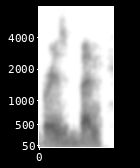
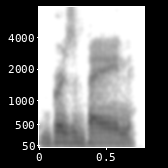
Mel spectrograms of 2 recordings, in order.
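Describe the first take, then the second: First: The last syllable is short and reduced. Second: The last syllable sounds like 'bane'. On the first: The speaker is local. The speaker calls it right. "but it's actually Brisbane" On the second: The speaker is a visitor from the US. The speaker calls it wrong. "A lot of people from the U S will say Brisbane"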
